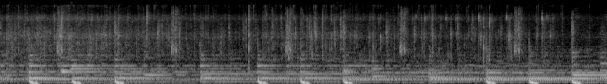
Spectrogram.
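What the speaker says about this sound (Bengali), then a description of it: "এখন আমি ডাল বাটাটা দিয়ে দেব।" Lentil paste hitting hot oil in a pan already frying ginger and green chilli paste, giving a continuous crackling sizzle with sharp popping spatters at a regular pace.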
